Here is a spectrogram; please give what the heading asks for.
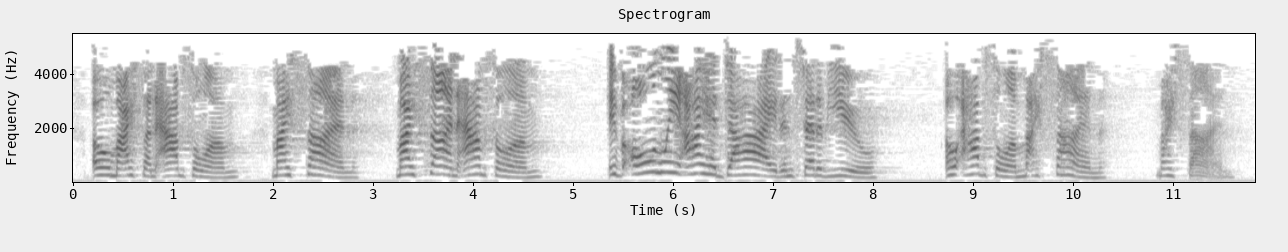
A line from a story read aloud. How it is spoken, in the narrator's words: he cried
